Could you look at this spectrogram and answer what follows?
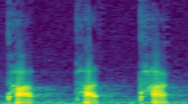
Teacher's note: load so there are many minimal triplets like pap pat that only contrast in the place of articulation of the final stop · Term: final stop place contrast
